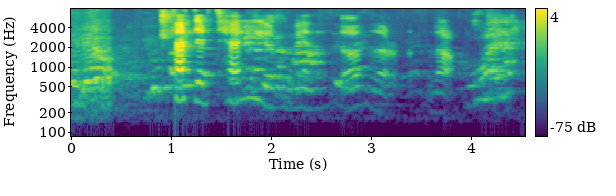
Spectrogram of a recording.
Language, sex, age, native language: Icelandic, female, 10, Arabic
